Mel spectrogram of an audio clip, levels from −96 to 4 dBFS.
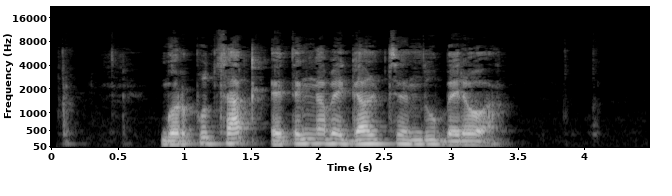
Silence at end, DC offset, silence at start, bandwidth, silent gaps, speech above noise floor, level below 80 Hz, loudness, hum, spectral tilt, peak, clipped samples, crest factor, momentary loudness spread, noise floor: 1.1 s; under 0.1%; 0.1 s; 7.8 kHz; none; 54 dB; -58 dBFS; -25 LUFS; none; -6.5 dB/octave; -6 dBFS; under 0.1%; 20 dB; 5 LU; -78 dBFS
